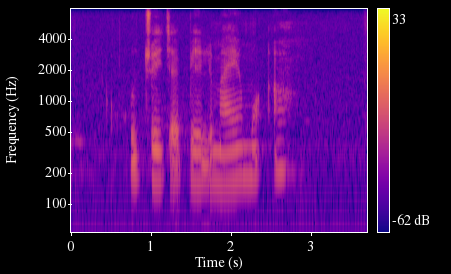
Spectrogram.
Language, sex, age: Northern Sotho, female, 24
